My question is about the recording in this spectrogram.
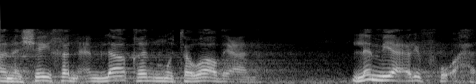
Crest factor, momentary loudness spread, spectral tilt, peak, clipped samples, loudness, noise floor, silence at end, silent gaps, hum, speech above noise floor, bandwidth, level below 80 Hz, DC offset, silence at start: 14 dB; 11 LU; -12.5 dB/octave; -6 dBFS; under 0.1%; -20 LUFS; -41 dBFS; 0 s; none; none; 22 dB; 5.4 kHz; -42 dBFS; under 0.1%; 0 s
